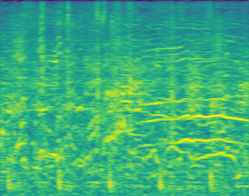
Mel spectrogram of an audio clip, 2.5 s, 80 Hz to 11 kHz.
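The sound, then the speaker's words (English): A large outdoor crowd of over 50,000 people preparing to run the Boulder Boulder 6-mile citizens race chatters in a dense, continuous hubbub, while music over a loudspeaker pulses beneath it with a steady beat about twice a second. “That's the loudspeaker music and the crowd as over 50,000 people prepare to run in the Boulder Boulder 6-mile citizens race.”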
